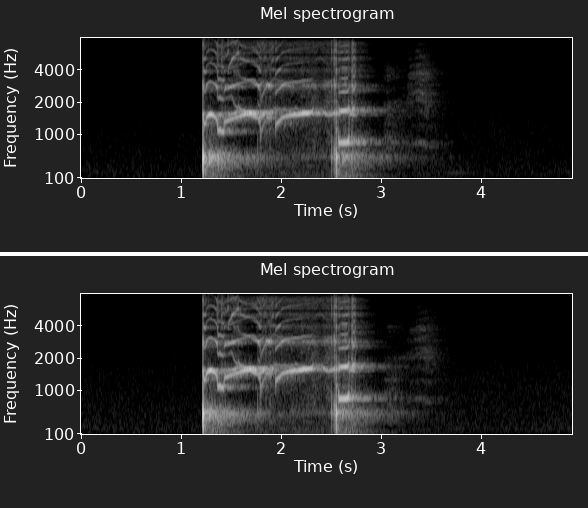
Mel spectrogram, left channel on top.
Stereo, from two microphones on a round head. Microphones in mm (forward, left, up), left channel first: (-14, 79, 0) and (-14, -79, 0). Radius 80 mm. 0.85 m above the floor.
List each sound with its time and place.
1.2 s a scream: 5° right (ahead or behind), 0.5 m
3.0 s a cat meowing: 65° left (ahead or behind), 1.8 m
